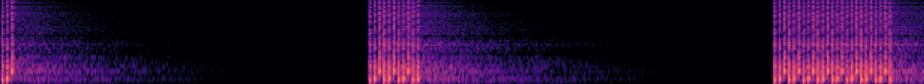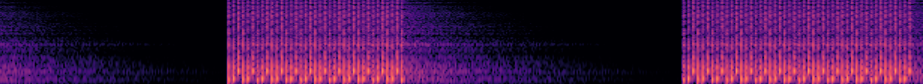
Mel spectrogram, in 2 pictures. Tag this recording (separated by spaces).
dialogue game nice rpg sound-fx typing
